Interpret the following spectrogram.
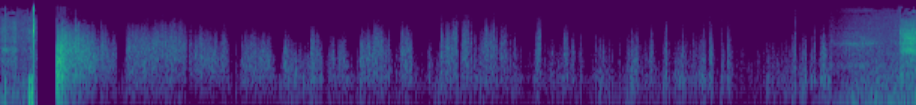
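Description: Wind gusting in irregular short bursts across the microphone outdoors, after a single sharp click near the start.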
